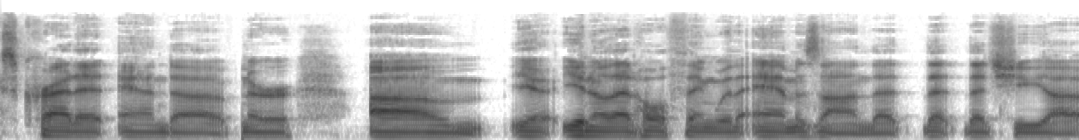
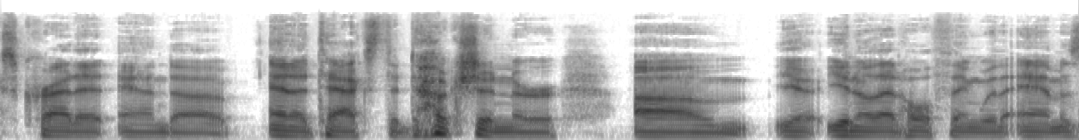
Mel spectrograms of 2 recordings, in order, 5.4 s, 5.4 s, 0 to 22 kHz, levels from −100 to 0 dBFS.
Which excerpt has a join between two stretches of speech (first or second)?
first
